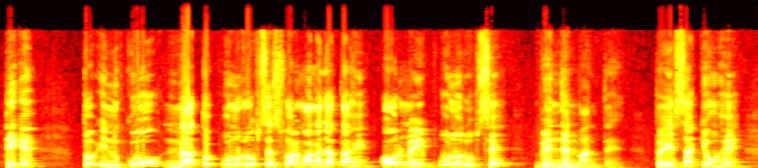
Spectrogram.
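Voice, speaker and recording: A man's voice: sits high, normal speed, darkish tone. A man teaching an exam-prep grammar lecture, repeating points and answering his own questions. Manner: repetitive, asks the class questions and answers them himself.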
